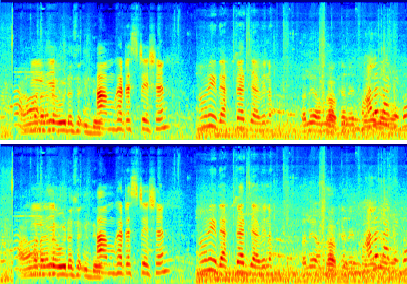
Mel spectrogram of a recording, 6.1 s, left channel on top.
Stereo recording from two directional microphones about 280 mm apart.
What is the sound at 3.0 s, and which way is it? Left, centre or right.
Speech, centre.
